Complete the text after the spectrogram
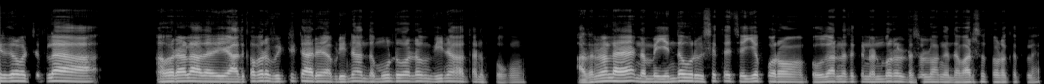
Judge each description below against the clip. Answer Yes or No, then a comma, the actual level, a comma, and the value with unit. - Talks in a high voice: No, low, 130 Hz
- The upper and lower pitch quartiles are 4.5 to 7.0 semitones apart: No, average, 3.8 semitones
